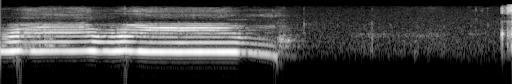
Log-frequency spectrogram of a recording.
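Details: Mishka, a talking husky, indoors, gives a sustained, steady howl-like vocal of just over a second that drops away at the end, followed by quiet and a sharp sound.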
